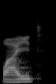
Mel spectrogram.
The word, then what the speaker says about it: quiet: And one thing that I really like about my washing machine, it's absolutely quiet. Quiet. So there are 2 syllables there, quiet, but also absolutely quiet is not very precise.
